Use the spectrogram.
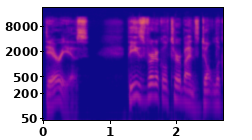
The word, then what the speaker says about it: Darrieus: and the Darrieus, pronounced Darrieus.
